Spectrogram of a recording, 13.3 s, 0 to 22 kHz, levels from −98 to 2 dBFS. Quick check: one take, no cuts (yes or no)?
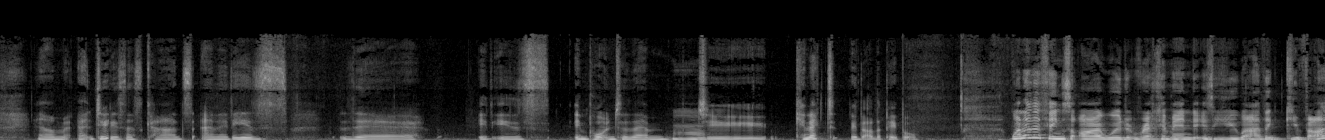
no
